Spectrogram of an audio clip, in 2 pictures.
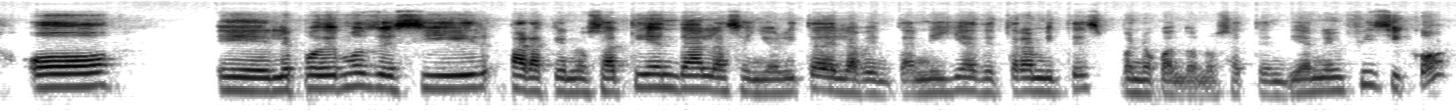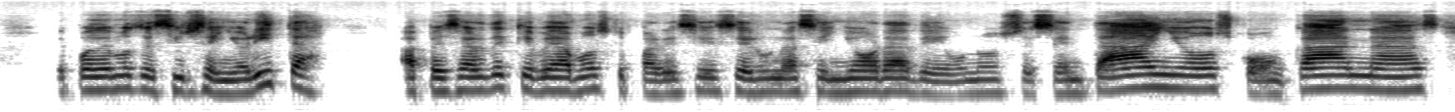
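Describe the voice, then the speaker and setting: A middle-aged Mexican woman, a linguist, giving an explanatory talk in a conversational way, pausing on fillers as she answers audience questions. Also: fairly low pitch, creaky, warm tone. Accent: Mexican Spanish. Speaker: guest lecturer, linguist.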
